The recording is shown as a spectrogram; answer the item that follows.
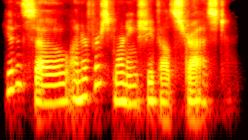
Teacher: His prosody is a little bit off. The spaces in between each phrase are a little bit too long.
